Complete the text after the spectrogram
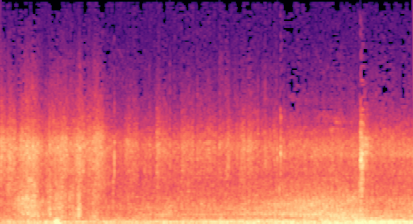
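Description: Dry leaves rustle and crunch as a monkey moves over them.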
